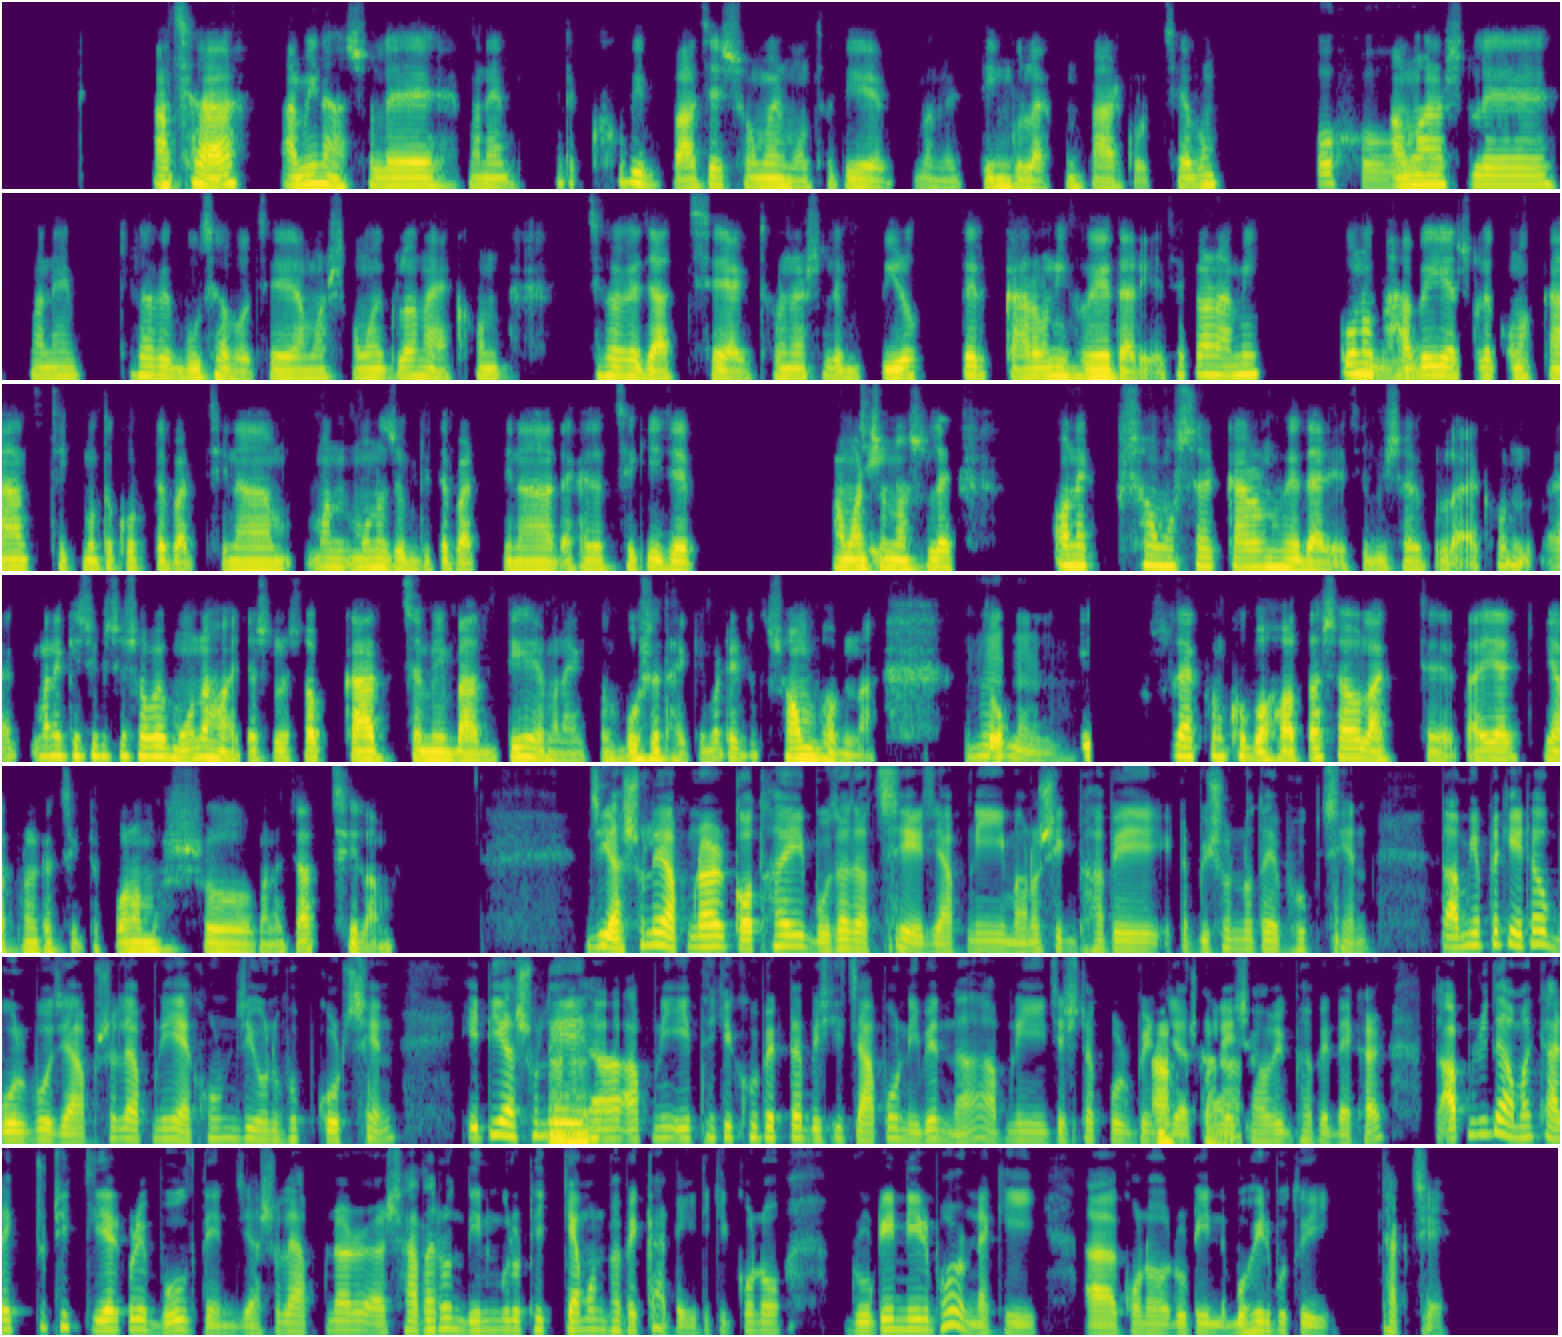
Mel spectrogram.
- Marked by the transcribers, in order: other background noise; sad: "আমার আসলে মানে কীভাবে বুঝাবো … কারণই হয়ে দাঁড়িয়েছে"; sad: "আমার জন্য আসলে অনেক সমস্যার … একদম বসে থাকি"; tapping; wind
- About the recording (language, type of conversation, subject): Bengali, advice, সময় ব্যবস্থাপনায় আমি কেন বারবার তাল হারিয়ে ফেলি?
